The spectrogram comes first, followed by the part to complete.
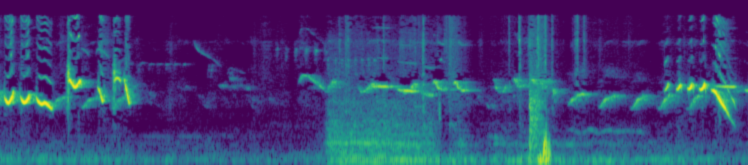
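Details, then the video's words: Sirtu singing: bursts of high, twisting whistled notes, some wavering and trilled, broken by a silent gap, then a run of short repeated sliding whistles and a sharp downward sweep, with a low rustling and a bump in the middle. "PEMBUKTIAN SIRTU GACOR DENGAN INI"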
